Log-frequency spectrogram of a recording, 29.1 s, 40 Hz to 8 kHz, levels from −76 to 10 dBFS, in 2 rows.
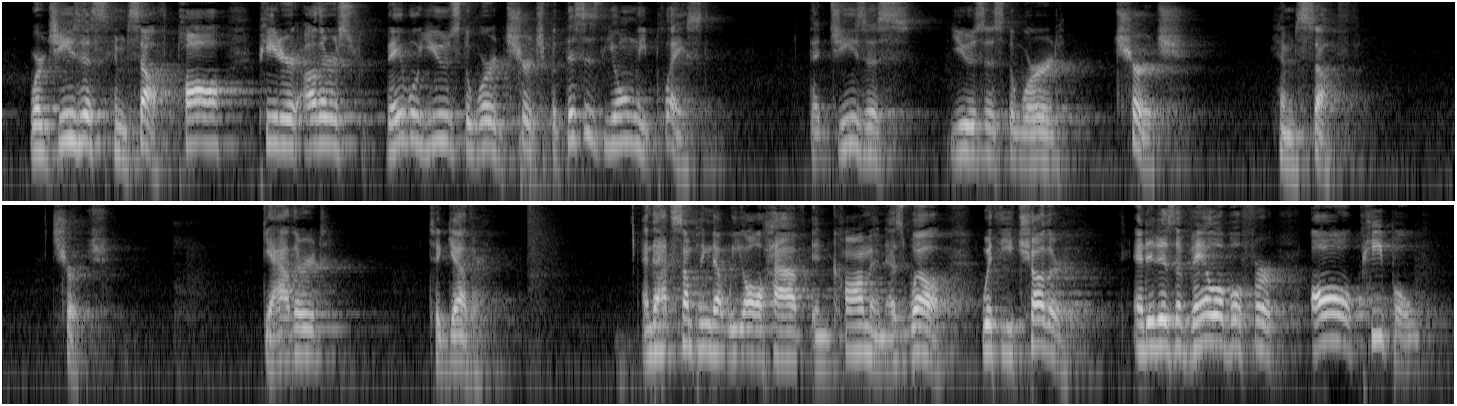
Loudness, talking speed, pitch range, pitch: -17 LUFS, 100 wpm, 115-185 Hz, 150 Hz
